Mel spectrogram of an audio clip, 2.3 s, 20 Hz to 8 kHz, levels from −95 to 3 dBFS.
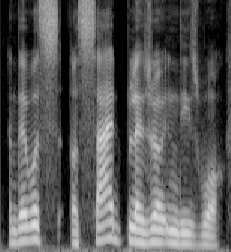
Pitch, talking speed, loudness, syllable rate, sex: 140 Hz, 235 wpm, -17 LUFS, 6.1 syllables/s, male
